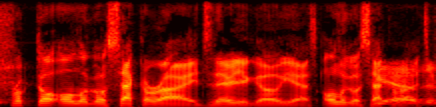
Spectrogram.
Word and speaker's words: oligosaccharides: I guess they're in the category of how you pronounce it, oleosaccharides. Fructooligosaccharides. There you go. Yes, oligosaccharides.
